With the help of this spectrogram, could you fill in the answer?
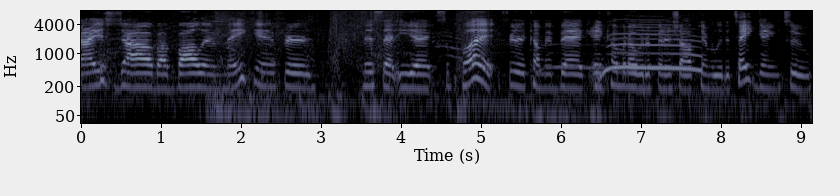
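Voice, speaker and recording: A woman talks at a fairly slow pace with a medium pitch. Music plays in the background and the room echoes audibly. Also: ordinary pitch variation. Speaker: esports commentator. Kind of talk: live commentary. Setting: indoors in an apartment. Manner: loud; animated.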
